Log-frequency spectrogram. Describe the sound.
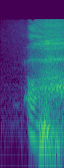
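A group of people exhale together after stretching their arms up and rising onto tiptoes during a church gathering. After a quiet half second, a loud, broad, breathy whoosh swells in and holds steadily to the end.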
